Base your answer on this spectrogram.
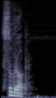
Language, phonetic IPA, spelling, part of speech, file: Russian, [sʊˈɡrop], сугроб, noun, Ru-сугроб.ogg
- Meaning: snowbank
